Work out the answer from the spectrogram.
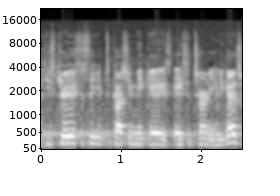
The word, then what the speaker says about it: Miike: from 13 assassin think thank you for pronouncing his name right because people just call Mike but he's actually doing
